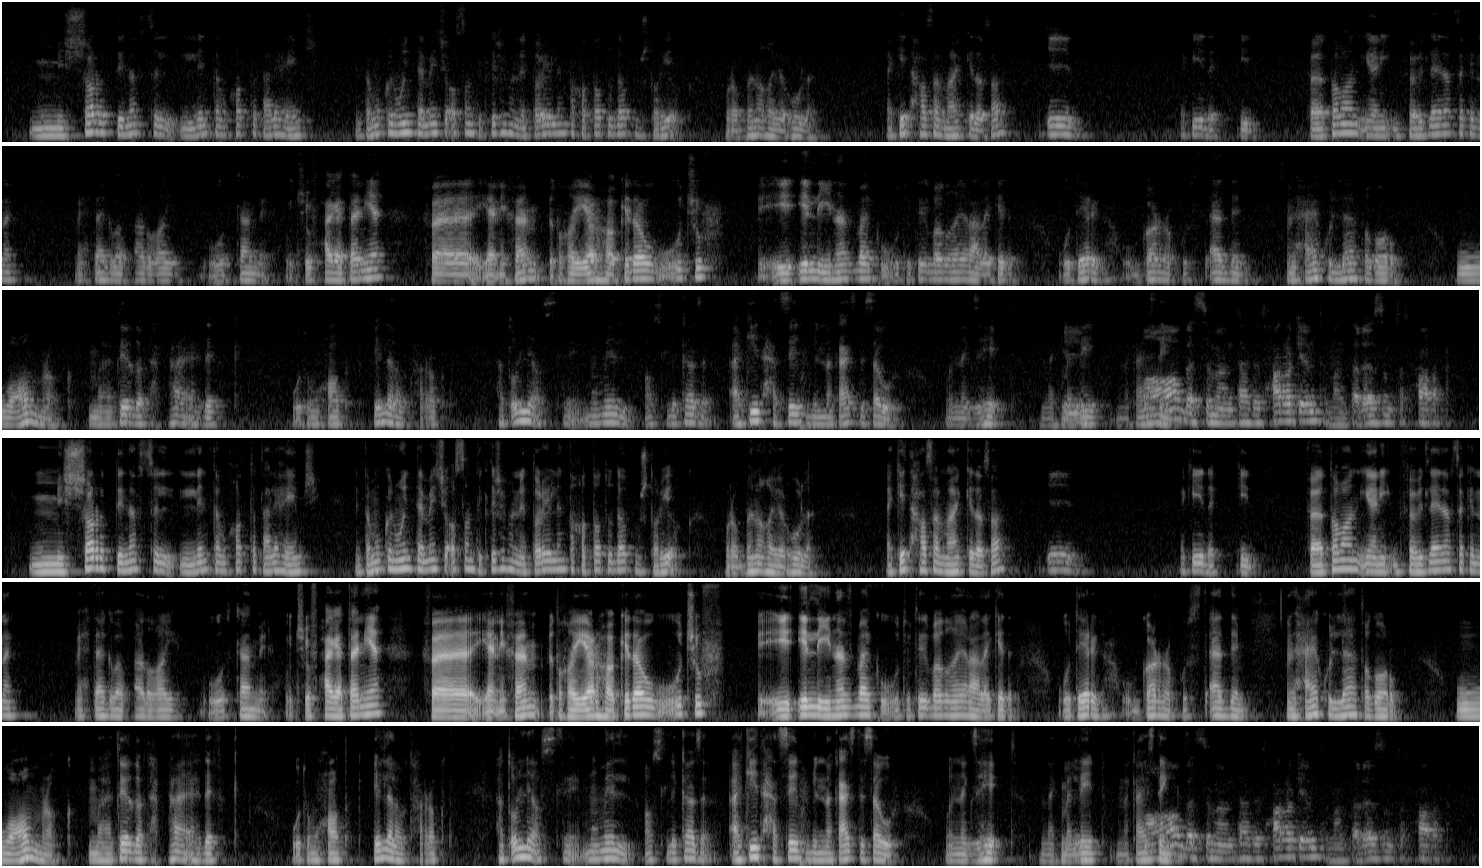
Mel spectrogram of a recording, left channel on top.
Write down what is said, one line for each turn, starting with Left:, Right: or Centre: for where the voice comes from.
Right: مش شرط نفس ال- اللي انت مخطط عليه هيمشي انت ممكن وانت ماشي اصلا تكتشف ان الطريق اللي انت خططته دوت مش طريقك وربنا غيرهولك اكيد حصل معاك كده صح
Left: أكيد
Right: اكيد اكيد فطبعا يعني فبتلاقي نفسك انك محتاج بقى تغير وتكمل وتشوف حاجة تانية فيعني فاهم بتغيرها كده وتشوف ايه إيه اللي يناسبك وتبتدي بقى تغير على كده وترجع وتجرب وتتقدم الحياة كلها تجارب وعمرك ما هتقدر تحقق اهدافك وطموحاتك الا لو اتحركت هتقولي اصل ممل اصل كذا اكيد حسيت بانك عايز تسوف وانك زهقت وانك
Left: أكيد
Right: مليت وانك عايز
Left: ما اه
Right: تنجز
Left: بس ما انت هتتحرك امتى ما انت لازم تتحرك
